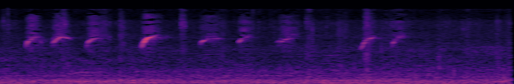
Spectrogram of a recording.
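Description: A bird calling: a run of about nine short, hooked chirps, rising then dropping in pitch, over the first four seconds.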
